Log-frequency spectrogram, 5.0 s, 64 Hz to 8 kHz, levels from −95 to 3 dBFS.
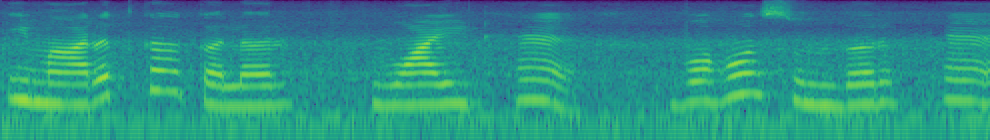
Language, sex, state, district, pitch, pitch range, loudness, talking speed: Hindi, female, Punjab, Fazilka, 230 Hz, 220-255 Hz, -18 LUFS, 95 wpm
